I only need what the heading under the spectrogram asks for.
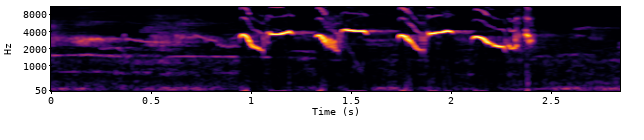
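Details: Morning lure song of an oriental magpie-robin: a brisk series of loud, clear whistles, each falling then rising, about six notes in just over a second, with soft twittering of other birds before it.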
